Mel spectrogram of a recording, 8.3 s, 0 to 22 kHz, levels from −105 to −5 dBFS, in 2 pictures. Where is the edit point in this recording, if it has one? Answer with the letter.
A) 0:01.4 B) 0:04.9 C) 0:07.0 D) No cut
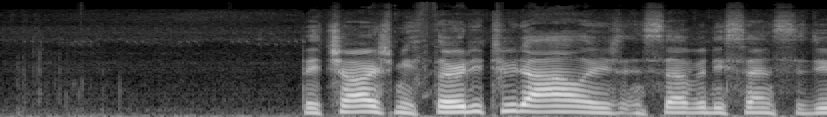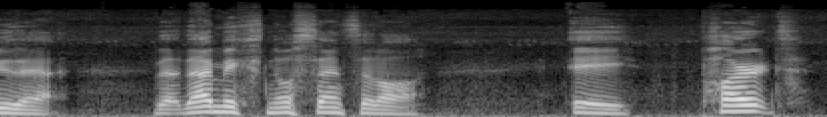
B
